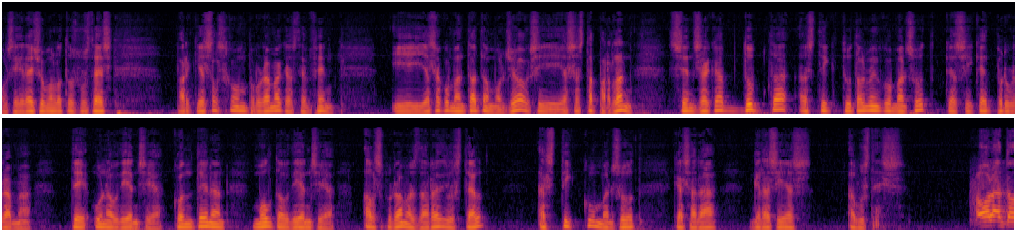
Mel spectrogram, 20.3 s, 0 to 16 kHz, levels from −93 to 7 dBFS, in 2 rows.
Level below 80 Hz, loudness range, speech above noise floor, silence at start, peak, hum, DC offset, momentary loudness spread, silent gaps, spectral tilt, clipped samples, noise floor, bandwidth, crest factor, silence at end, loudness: -48 dBFS; 4 LU; 38 dB; 0 s; -14 dBFS; none; under 0.1%; 11 LU; none; -7 dB/octave; under 0.1%; -68 dBFS; 11.5 kHz; 18 dB; 0 s; -32 LUFS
